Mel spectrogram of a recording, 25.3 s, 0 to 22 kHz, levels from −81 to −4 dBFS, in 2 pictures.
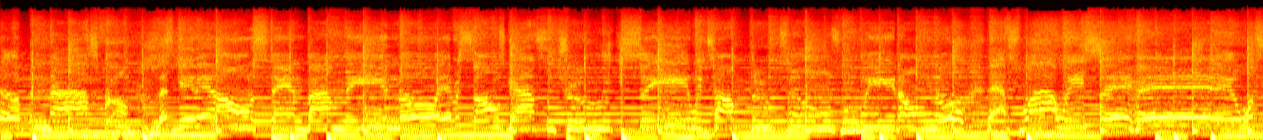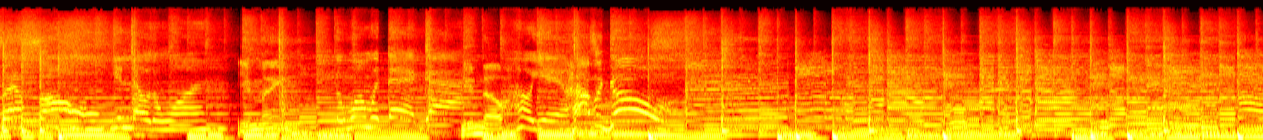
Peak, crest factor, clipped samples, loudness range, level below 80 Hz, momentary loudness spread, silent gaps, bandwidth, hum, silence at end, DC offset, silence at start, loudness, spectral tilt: -2 dBFS; 14 dB; under 0.1%; 3 LU; -24 dBFS; 4 LU; none; 17.5 kHz; none; 0 s; under 0.1%; 0 s; -16 LUFS; -4 dB/octave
